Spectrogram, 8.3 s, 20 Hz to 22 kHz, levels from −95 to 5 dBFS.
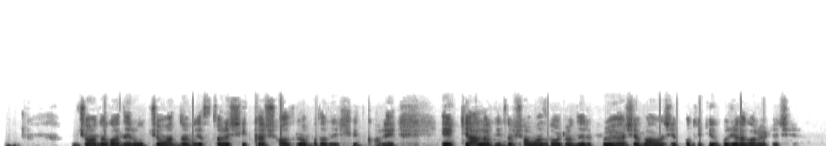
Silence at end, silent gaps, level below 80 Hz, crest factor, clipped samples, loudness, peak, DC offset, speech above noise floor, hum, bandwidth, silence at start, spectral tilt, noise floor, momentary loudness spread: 0.4 s; none; -50 dBFS; 14 dB; under 0.1%; -16 LUFS; -2 dBFS; under 0.1%; 36 dB; none; 7.2 kHz; 0.05 s; -7 dB/octave; -52 dBFS; 10 LU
